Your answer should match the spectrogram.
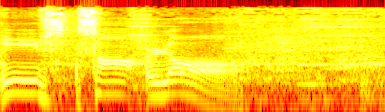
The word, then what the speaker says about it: Yves Saint Laurent: T's here at the end of Saint and Laurent are silent. Yves Saint Laurent.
